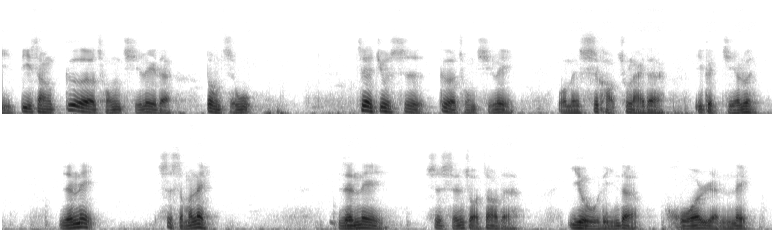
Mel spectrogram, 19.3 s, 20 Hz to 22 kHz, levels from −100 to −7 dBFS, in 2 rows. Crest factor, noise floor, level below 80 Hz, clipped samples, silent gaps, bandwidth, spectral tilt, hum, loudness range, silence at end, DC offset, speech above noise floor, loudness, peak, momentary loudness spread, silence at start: 20 dB; -66 dBFS; -46 dBFS; under 0.1%; none; 4 kHz; -12.5 dB/octave; none; 4 LU; 0.3 s; under 0.1%; 40 dB; -28 LUFS; -8 dBFS; 15 LU; 0 s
